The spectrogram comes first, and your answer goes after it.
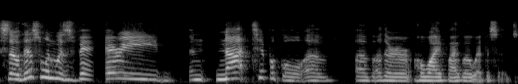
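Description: A woman speaks in a normal speaking voice. She has a medium pitch and an American accent. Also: moderate pace. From Los Angeles. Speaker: film podcaster. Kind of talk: casual chat.

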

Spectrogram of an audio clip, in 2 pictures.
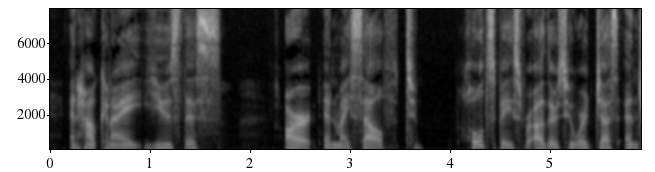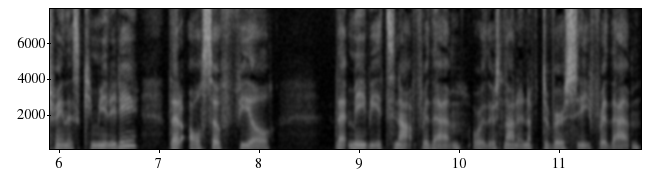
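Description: A woman with a plain, everyday voice speaks at a moderate pace, her fairly low pitch showing ordinary variation, in a dry, close sound with no echo on a very clean recording with a silent background. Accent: American. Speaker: poet. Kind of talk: poetry reading and interview. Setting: studio.

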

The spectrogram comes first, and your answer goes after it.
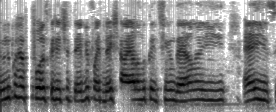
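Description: A woman with a normal speaking voice talks at a fairly quick pace. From Rio de Janeiro state, Brazil. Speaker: animal trainer. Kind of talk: casual chat.

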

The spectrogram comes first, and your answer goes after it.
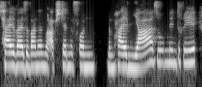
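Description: A woman with a fairly high pitch talks at a moderate pace in a flat, monotone way. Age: 20s. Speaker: minimalism blogger. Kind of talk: casual chat.

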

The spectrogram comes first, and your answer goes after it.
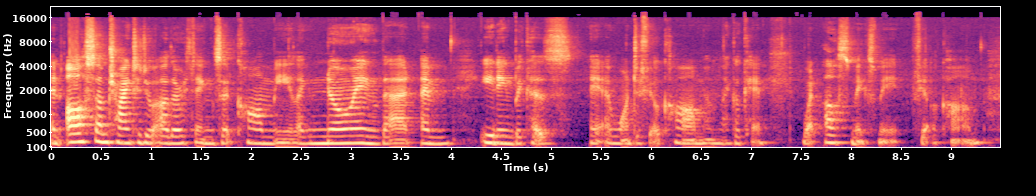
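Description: Noticeable background noise sits behind a woman speaking at a moderate pace. Her pitch is medium and her intonation monotone and flat. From Nigeria, Lagos, Indian Sindhi family, later Canada. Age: 30s. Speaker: entrepreneur, founder of a natural foods company. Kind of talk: interview. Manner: casual, many filler words.

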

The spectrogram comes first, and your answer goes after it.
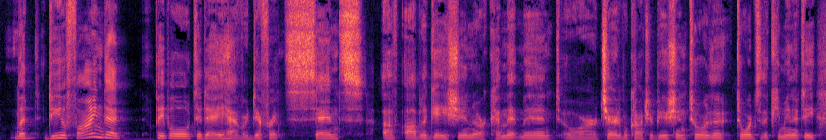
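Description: This man has an ordinary speaking voice at a fairly high pitch. He talks at a moderate pace with ordinary pitch variation. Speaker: podcast host. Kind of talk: interview. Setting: recorded in a historic building.

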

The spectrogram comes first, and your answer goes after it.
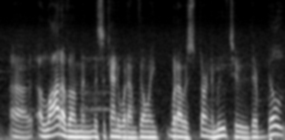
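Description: In an American accent, a man uses a plain, everyday voice with ordinary pitch variation. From Ohio, Milford near Cincinnati. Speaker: brewer and brewery owner. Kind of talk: casual chat. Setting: at a brewery taproom.

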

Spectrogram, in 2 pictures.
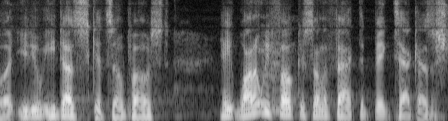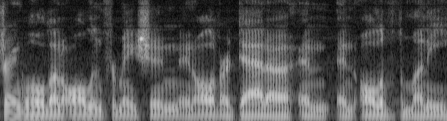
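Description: At a moderate pace, a man with a very deep, low pitch makes very wide pitch swings. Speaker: podcast co-host. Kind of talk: casual chat.

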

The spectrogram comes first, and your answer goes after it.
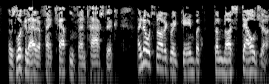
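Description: At a moderate pace, a man talks in a fairly high, somewhat breathy voice with ordinary pitch variation. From Toronto area, Canada. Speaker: pinball hobbyist, video maker.

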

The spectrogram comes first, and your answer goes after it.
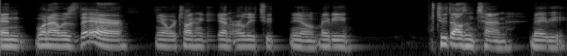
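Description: At a moderate pace, a man with an upstate New York accent talks at medium pitch in a monotone, flat intonation. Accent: upstate New York American. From upstate New York, Utica. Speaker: strength coach and PE teacher. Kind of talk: interview. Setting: phone call. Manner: casual, many fillers.

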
